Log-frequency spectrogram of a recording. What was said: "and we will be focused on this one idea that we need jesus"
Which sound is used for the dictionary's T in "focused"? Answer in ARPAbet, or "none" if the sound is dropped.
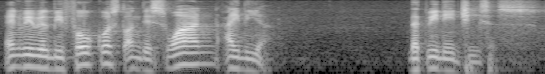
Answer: T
